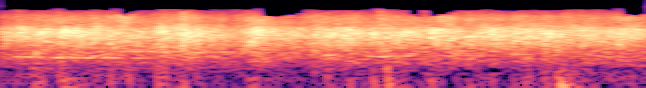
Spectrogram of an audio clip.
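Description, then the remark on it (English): An audience claps together, a dense, steady wash of many hands at an even loudness throughout, with no voices standing out. “Can we clap under the Lord?”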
